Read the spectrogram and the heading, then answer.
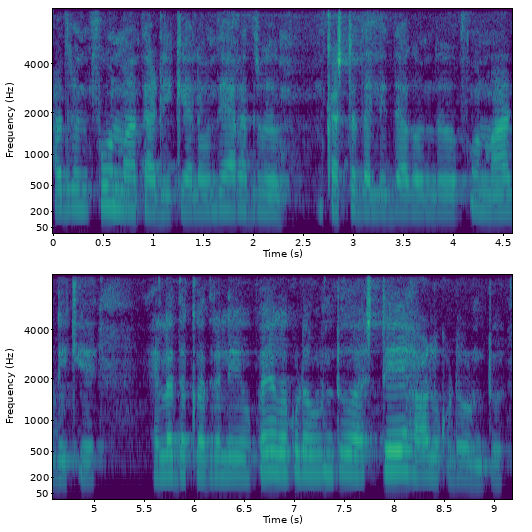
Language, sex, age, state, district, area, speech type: Kannada, female, 45-60, Karnataka, Udupi, rural, spontaneous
